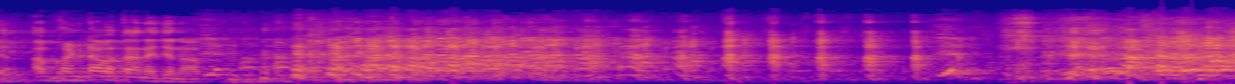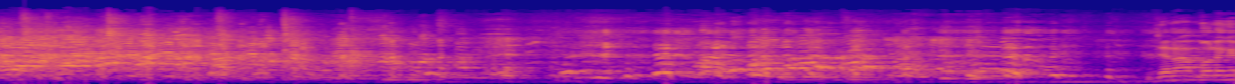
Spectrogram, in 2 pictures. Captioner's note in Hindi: हँसना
